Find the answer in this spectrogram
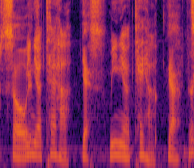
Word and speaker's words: Minha Terra: Portuguese, in Portuguese, it's a little weird because their H actually has a Y sound. Nice. And when you put two R's together, it has an H sound. So Minha Terra.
